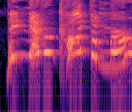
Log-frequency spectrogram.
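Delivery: high, loud, rapid shriek; panicked question. Acted. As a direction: blurt it out in terror. Panics hearing killer is free.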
